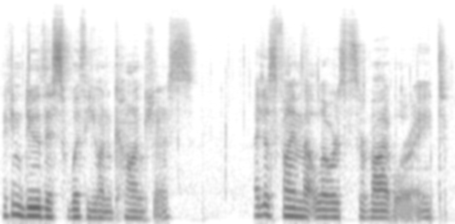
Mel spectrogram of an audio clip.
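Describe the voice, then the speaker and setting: A man's voice: medium pitch, lightly acted. A man playing a centuries-old vampire in an audio roleplay, speaking straight to the listener with condescending, taunting menace. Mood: taunting, commanding. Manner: condescending pet names, taunting, unhurried menace. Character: centuries-old sadistic male vampire, coolly mocking and possessive. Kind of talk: scripted audio roleplay spoken directly to the listener.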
